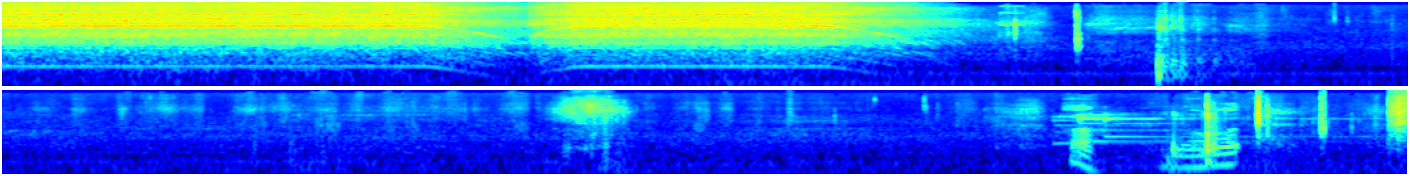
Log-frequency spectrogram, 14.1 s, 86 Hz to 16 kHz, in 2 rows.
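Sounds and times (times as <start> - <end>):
power tool spinning wire brush: 0.0 - 5.1.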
